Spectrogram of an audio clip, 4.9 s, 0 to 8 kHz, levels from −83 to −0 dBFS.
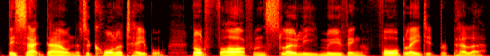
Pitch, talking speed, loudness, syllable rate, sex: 100 Hz, 195 wpm, -19 LUFS, 5.2 syllables/s, male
